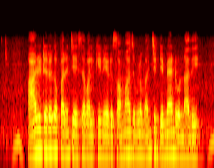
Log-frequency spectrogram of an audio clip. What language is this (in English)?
Telugu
